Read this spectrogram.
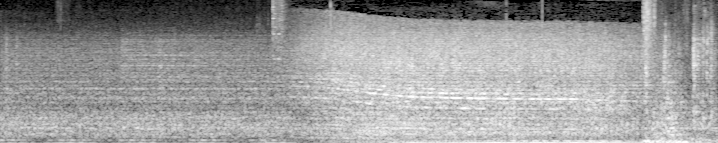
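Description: A spaceship engine hums steadily, swelling louder as the craft descends.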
